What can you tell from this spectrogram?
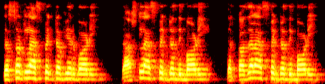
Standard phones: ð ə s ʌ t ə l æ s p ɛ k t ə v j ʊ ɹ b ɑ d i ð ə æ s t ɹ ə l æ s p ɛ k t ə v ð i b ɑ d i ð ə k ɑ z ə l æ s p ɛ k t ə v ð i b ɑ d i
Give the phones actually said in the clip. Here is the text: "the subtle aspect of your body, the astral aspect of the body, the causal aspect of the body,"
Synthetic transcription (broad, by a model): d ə s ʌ t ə l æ s p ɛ k t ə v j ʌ ɹ b ɑ d i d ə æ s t ə l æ s p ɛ k t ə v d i b ɑ d i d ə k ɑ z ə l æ s p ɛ k t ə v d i b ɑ d i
